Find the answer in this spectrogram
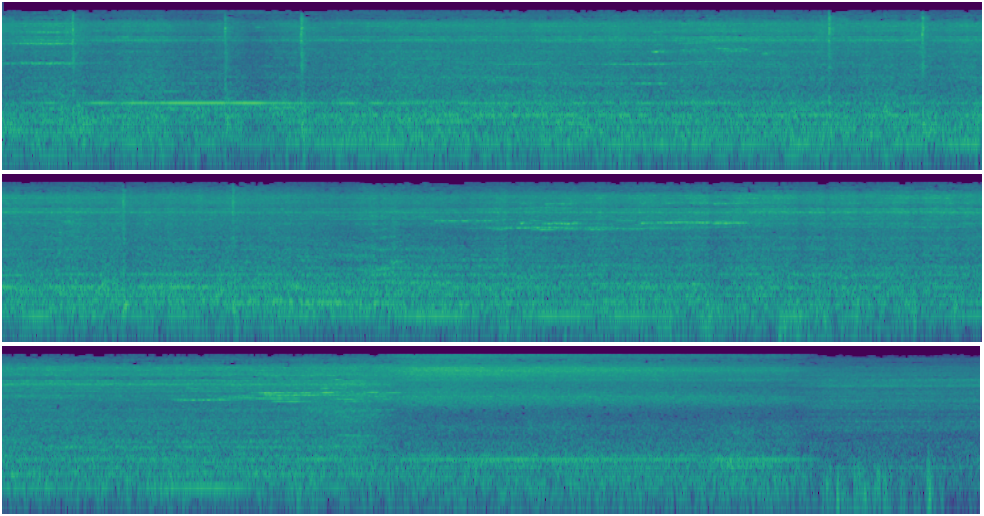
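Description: Double-deck RER electric train moving along the platform: steady rumble of the wheels with the traction motors' steady whining tones and a couple of brief high wheel squeals. The sound drops away near the end.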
